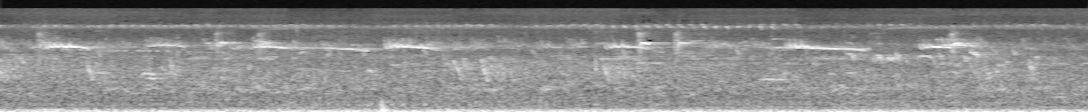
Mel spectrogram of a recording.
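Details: Tomtit (miromiro, Petroica macrocephala) in late autumn in New Zealand: thin, high, whistled notes repeated in short bursts about every second, faint over a steady low rumble of wind.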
